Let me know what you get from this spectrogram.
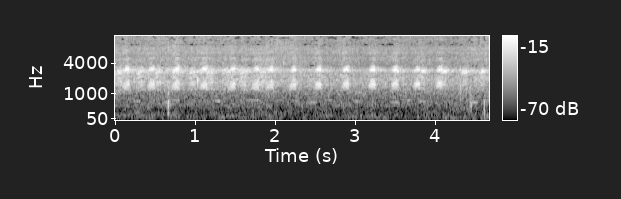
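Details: Frogs in rice paddies on a midsummer countryside night, a dense chorus of overlapping rasping pulses repeated several times a second, steady and unbroken, with a soft low hiss underneath.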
